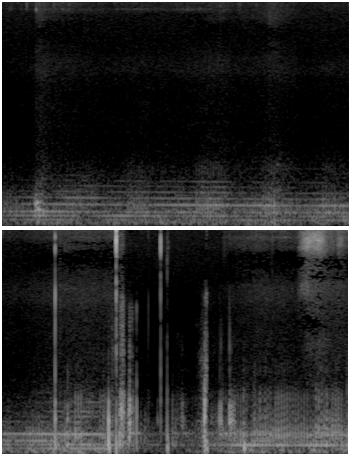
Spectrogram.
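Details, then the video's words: Female pet cat purring indoors: a steady, low rumbling purr runs throughout, with a few sharp clicks and handling noises in the latter half. "Purring kitty"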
